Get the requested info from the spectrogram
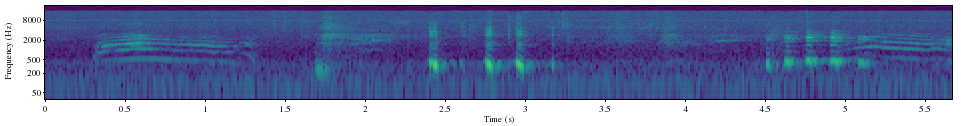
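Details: Indoor Bengal kitten Lily at play with a dragonfly: a drawn-out falling meow, then short clipped chirps in quick bursts, ending with a brief chattering run and an upward-curving meow.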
